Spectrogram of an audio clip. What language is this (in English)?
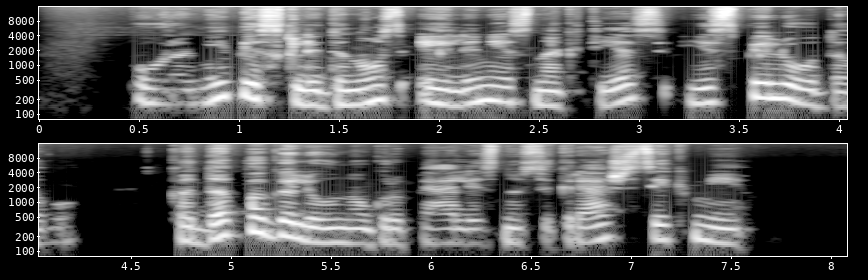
Lithuanian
